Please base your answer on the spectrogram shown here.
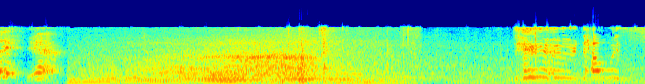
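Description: A car drives down a street with a steady, rising engine roar that swells and then fades as it passes. People talk briefly at the start and end.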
